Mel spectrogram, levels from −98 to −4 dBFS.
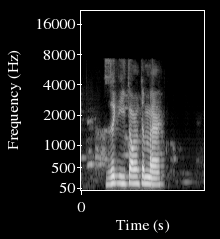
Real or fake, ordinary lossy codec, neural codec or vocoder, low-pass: fake; MP3, 64 kbps; codec, 16 kHz, 2 kbps, X-Codec, HuBERT features, trained on balanced general audio; 7.2 kHz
